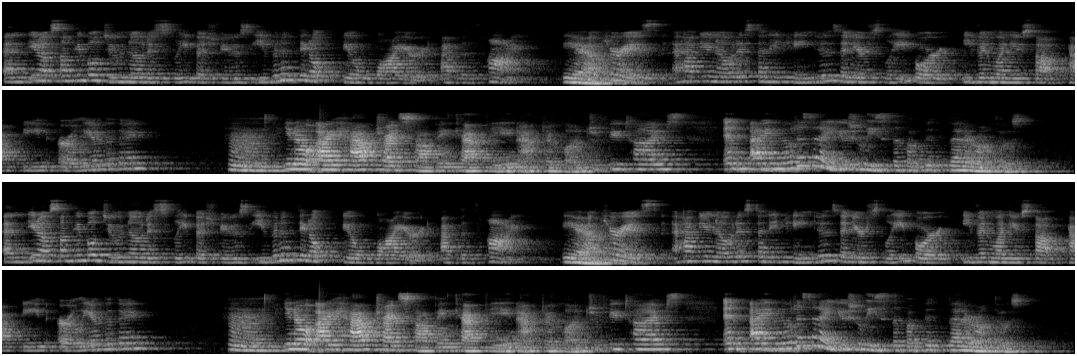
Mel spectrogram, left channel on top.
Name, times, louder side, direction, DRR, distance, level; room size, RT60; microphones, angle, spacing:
voice 1, 0.0-4.5 4.8-5.2 5.8-12.1 18.3-18.6, right 2 dB, 85° right, 0 dB, 1.4 m, -31 dB
voice 2, 5.6-6.0 13.0-17.5 17.9-20.9, right 1 dB, 40° right, -2 dB, 1.8 m, -23 dB
7.4 x 4.5 x 4.8 m, 1.1 s
head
